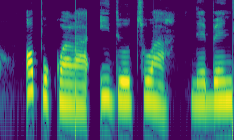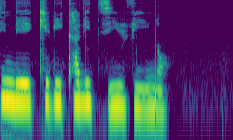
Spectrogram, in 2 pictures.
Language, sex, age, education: Igbo, female, 15-29, tertiary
